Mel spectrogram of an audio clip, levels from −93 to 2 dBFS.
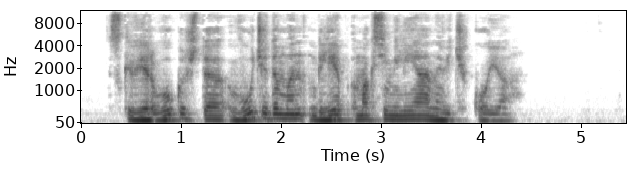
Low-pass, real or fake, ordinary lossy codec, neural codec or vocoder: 10.8 kHz; real; Opus, 64 kbps; none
